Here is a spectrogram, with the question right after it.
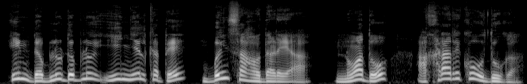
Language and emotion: Santali, disgusted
